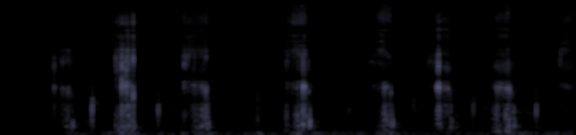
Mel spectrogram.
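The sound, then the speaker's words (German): A young bee queen gnawing from inside at the wax door of her cell: a quick series of about a dozen dry, crackly crunching nibbles in an uneven rhythm, fairly soft, with no voices. “Ganz fein hört man, wie sie von innen am Wachstürchen nagt.”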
